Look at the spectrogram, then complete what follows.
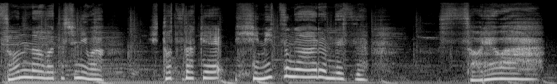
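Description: A voice actress playing a young woman office worker in a radio drama, polite, expressive and cheekily blunt. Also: sits high, unhurried, faint music behind. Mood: confiding narration. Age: young adult. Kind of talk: anime-like radio drama acting with first-person narration.

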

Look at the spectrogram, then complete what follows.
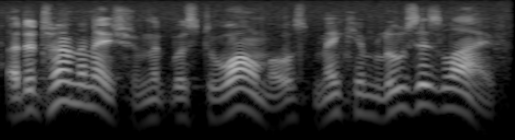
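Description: A man's voice: medium pitch, sing-song, fast, slight background noise, close to an everyday voice. Old-time radio announcer male: American, dramatic and sweeping delivery of scripted western narration, dull vintage sound. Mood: solemn, dramatic. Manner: dramatic, declamatory.

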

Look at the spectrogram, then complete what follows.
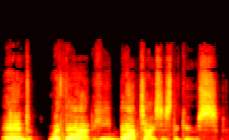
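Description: A man co-hosting a book podcast, retelling a chapter in a lively storytelling way. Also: a little high, slow pace, slightly rough, dry recording, clean studio sound. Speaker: podcast co-host. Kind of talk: book-club podcast recap.

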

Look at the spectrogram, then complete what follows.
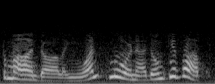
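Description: Young ingenue, doting and easily worried, very high earnest voice, muffled vintage radio sound. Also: female voice, big pitch swings, moderate pace. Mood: teasing. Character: doting, anxious young sweetheart. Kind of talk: 1940s-style radio drama acting. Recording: muffled, very noisy old radio recording.

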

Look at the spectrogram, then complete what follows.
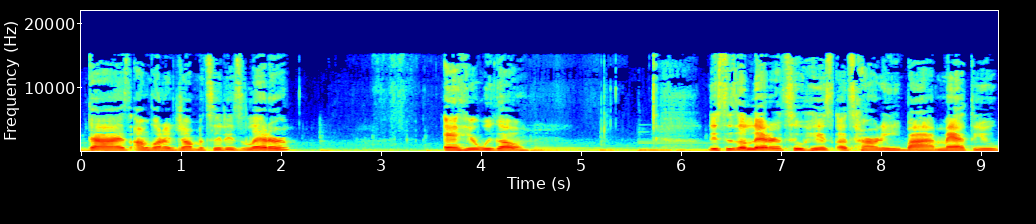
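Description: A woman's voice: medium pitch, fairly bright tone. Woman, podcast host. Mid-range voice, speaks directly and familiarly to listeners or reads aloud, music underneath. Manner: addresses listeners familiarly as guys. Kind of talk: personal podcast talk and reading aloud.

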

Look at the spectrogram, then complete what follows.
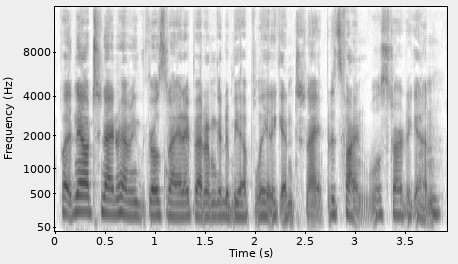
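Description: A young woman co-hosting a podcast, with a raspy morning voice, chatting casually, laughing often and swearing freely. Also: on the low side, big pitch swings, rapid-fire, fairly bright tone, no echo, clean studio sound. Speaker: podcast co-host. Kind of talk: casual chat.

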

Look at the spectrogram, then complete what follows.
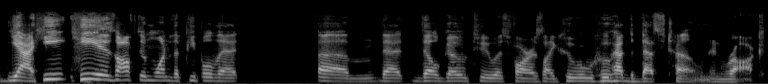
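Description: A man with a high voice, talking eagerly about a band in casual podcast chat, full of facts and "like"s. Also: normal speed, sharp tone, smooth, dry recording, poor audio. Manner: enthusiastic, fact-filled, says "like" often. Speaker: podcast co-host.

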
